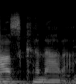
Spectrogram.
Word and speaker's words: Maz Kanata: Maz Kanata.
